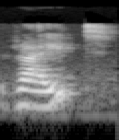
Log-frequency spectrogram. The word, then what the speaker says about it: write: यहाँ पर हम इसे R से पढ़ेंगे, राइट। W जो है वो साइलेंट लेटर है यहाँ।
